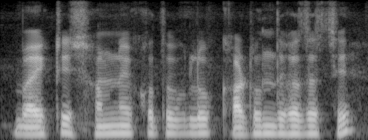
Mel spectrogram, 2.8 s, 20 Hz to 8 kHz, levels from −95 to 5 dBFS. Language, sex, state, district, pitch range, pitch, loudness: Bengali, male, West Bengal, Cooch Behar, 110-120 Hz, 115 Hz, -21 LUFS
